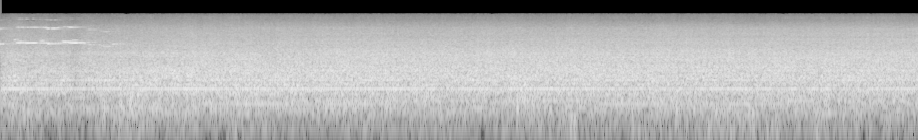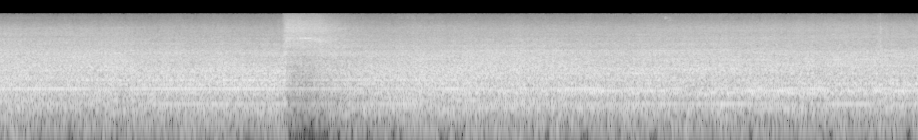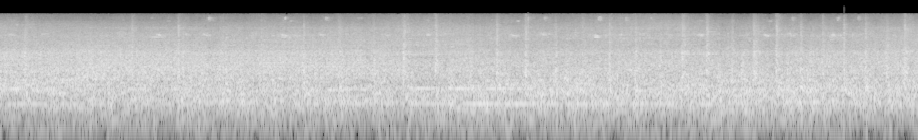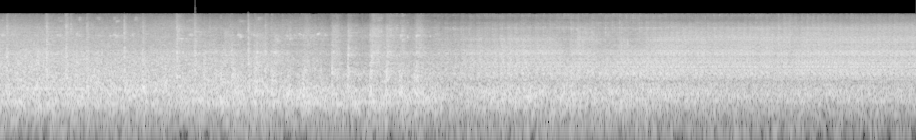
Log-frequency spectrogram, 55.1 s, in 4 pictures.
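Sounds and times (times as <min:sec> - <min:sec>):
wheel squeal: 0:00.0 - 0:01.9, 0:31.6 - 0:32.5
train approaching: 0:00.0 - 0:55.0
train wheels rumbling on rail: 0:00.0 - 0:55.0.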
